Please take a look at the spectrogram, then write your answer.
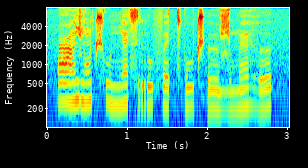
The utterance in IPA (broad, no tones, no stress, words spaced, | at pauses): ʕɐ̃ ʑõt͡ʃʰu ɲɛ̃srufɛ t͡sʼu t͡ʃʼøʑɪ mɛ̃ ɦə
